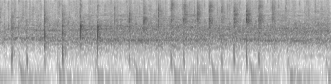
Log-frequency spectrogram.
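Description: A few people applaud steadily for several seconds, with sharp, distinct claps overlapping at a moderate level over a faint background hum; nobody speaks.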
